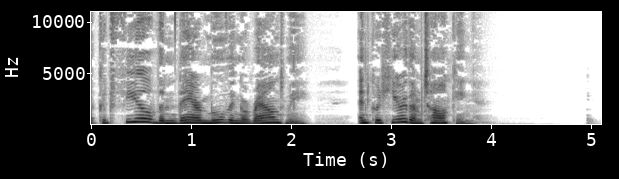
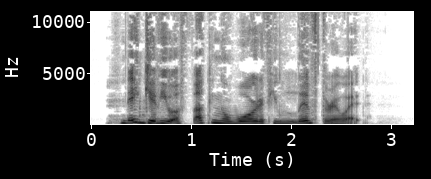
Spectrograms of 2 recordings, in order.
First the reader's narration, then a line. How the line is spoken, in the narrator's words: laughed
